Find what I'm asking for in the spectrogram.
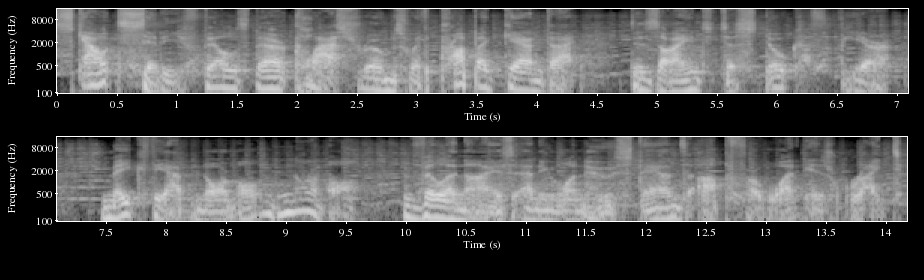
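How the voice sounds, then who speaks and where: A man at medium pitch uses a put-on character voice at a very slow pace. Clear music plays in the background. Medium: audio drama. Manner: hissing, menacing.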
